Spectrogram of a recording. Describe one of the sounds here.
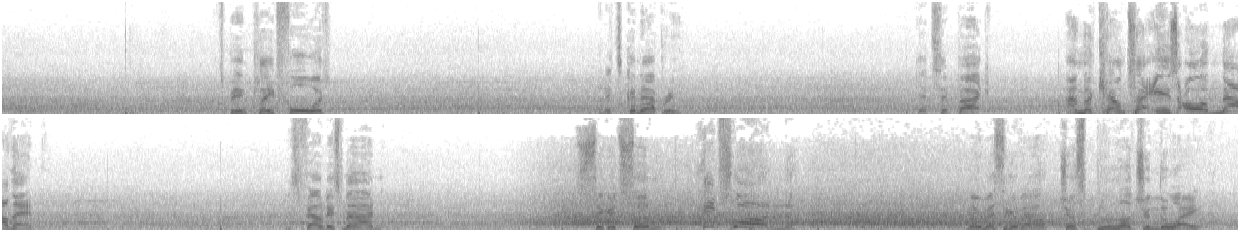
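A large stadium crowd roars steadily and swells louder.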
